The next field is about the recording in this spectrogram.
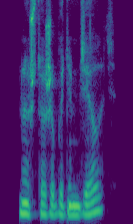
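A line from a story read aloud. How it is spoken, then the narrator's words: Quiet question. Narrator (Russian): тихо поинтересовался Зубченко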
